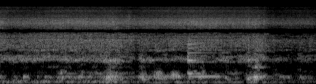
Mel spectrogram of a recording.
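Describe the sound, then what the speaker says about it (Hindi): Whole green chillies drop into hot oil with ground spices for a dhaba-style chana dal, giving a steady close sizzle and crackle with light stirring and no voices. "3 अदद ये हरी मिर्ची साबुत डाल दें।"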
